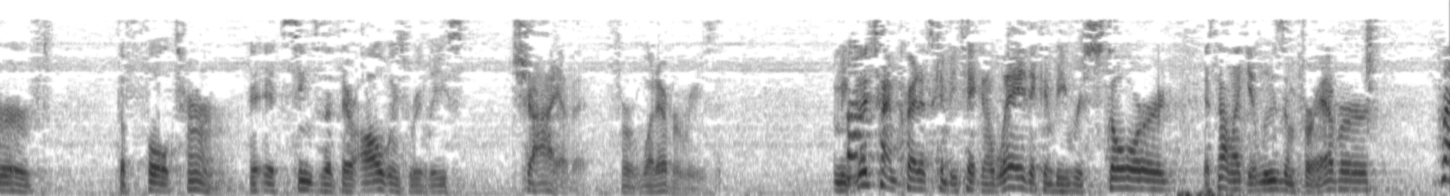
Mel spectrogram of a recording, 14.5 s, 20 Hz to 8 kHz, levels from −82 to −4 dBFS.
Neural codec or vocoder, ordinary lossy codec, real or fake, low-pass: vocoder, 22.05 kHz, 80 mel bands, Vocos; MP3, 24 kbps; fake; 7.2 kHz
